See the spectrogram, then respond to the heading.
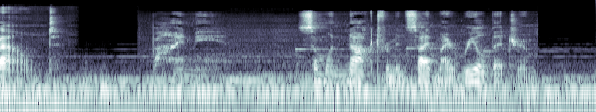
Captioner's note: whispers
